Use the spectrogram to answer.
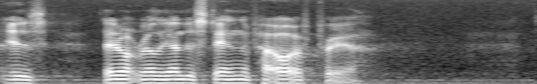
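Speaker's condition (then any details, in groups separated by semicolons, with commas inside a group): Parkinson's disease; Parkinson's attacks muscles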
